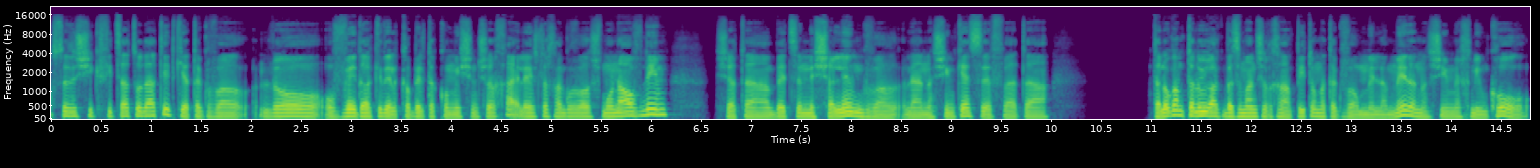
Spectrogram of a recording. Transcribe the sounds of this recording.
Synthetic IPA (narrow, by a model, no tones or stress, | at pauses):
oseezeʃeikfit͡sato̞d̪aːt̪itkiatakvaʁlo̞o̰ve̞d̪ʁakːed̪e̞jle̞kabe̞letako̞miʃonʃe̞lχa̰ḛlʔajeʃle̞χakvaʁʃmo̞nao̞vd̪im | ʃeat̪ʰabe̞et͡se̞mːe̞ʃale̞mkvaʁleanaʃimke̞se̞fveat̪a | at̪alo̞ɡamt̪alujʁakbazmanʃe̞lχapit̪o̞mat̪akvaʁme̞lame̞d̪anaʃime̞χlimkʰo̞ʁ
